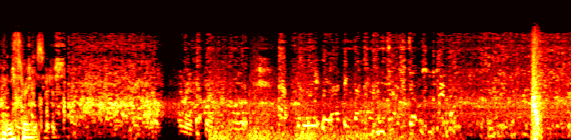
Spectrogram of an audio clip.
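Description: A radio receiver hisses with static.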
